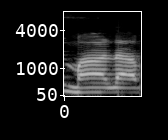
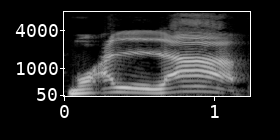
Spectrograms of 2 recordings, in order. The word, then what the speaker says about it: Mu'alla: So she is buried there in Mu'alla, in the graveyard. Not Mala, Mala like a Malkop. You understood? Mu'alla.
